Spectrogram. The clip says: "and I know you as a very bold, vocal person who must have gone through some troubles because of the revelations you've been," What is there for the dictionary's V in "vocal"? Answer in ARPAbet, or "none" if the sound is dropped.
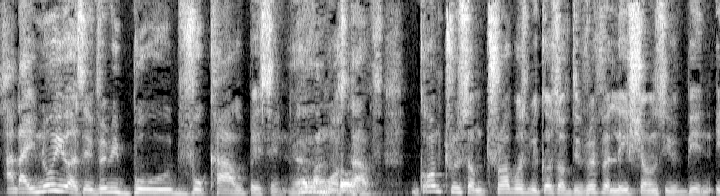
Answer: V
